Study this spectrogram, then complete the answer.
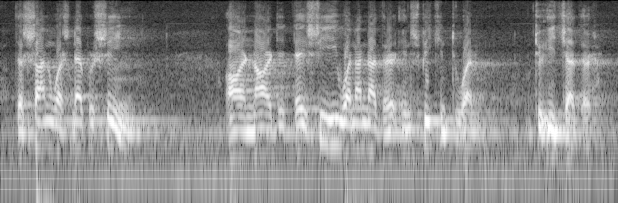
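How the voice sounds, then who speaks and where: A man speaks at a fairly slow pace amid audible room echo and noticeable background noise. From Oklahoma, Okemah area (Creek Nation). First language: Muskogee Creek. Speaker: medicine man, invited speaker. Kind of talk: lecture to students. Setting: university auditorium with audience.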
